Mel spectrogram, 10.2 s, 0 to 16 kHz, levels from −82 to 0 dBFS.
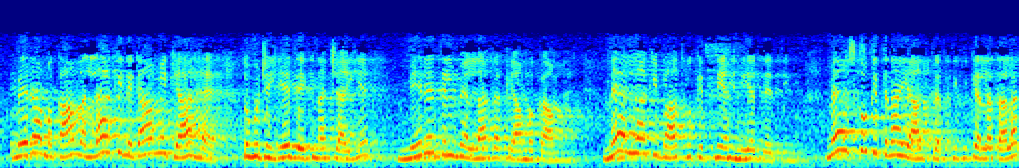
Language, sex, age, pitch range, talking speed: Urdu, female, 50-69, 220-290 Hz, 230 wpm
